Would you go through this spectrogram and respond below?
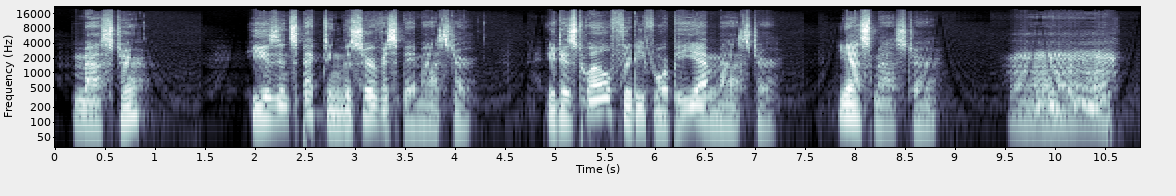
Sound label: Flanger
